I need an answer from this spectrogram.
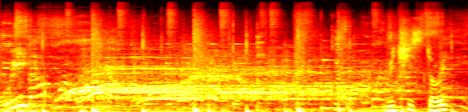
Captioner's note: cheers and applause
